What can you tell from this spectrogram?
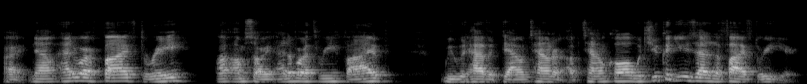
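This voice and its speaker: Explaining blitz schemes over a diagram in a relaxed way, a middle-aged man who coaches youth football tends to trail off softly as phrases end. His voice is mid-range and his pace normal.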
